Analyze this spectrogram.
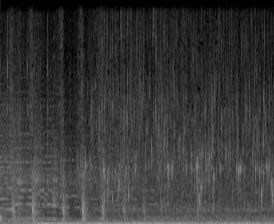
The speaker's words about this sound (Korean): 이제 고구마 튀기고 이제 저거 튀기는데요, 야채. 아, 야채 좀 모자란데 야채 좀 튀겨주세요.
